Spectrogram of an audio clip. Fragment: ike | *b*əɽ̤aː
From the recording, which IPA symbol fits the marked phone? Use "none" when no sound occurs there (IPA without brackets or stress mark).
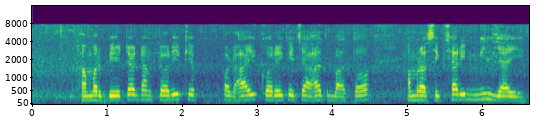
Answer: p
